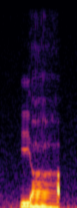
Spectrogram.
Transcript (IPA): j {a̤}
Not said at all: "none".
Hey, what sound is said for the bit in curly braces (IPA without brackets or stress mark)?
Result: a̤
